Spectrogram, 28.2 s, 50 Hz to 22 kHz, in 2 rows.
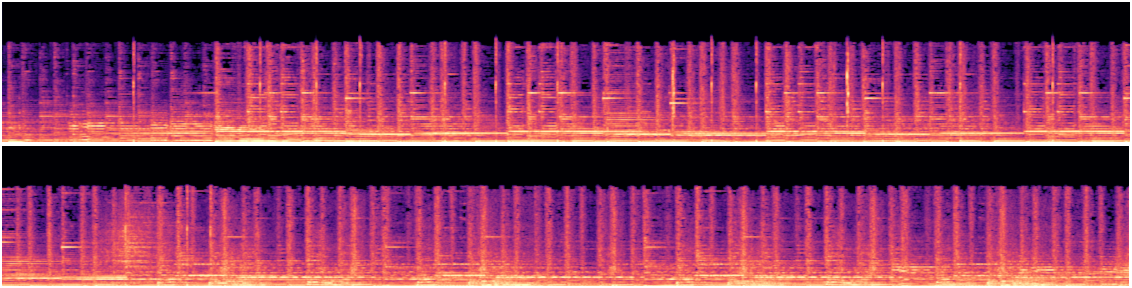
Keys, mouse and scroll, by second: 10.0 click.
